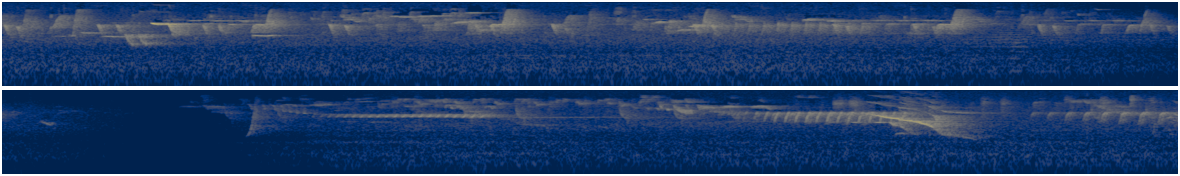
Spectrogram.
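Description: Several birds calling and singing: dense chirps and rapid trilled phrases, with two falling whistled calls near the end. The sound drops out completely for about two seconds around the middle.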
